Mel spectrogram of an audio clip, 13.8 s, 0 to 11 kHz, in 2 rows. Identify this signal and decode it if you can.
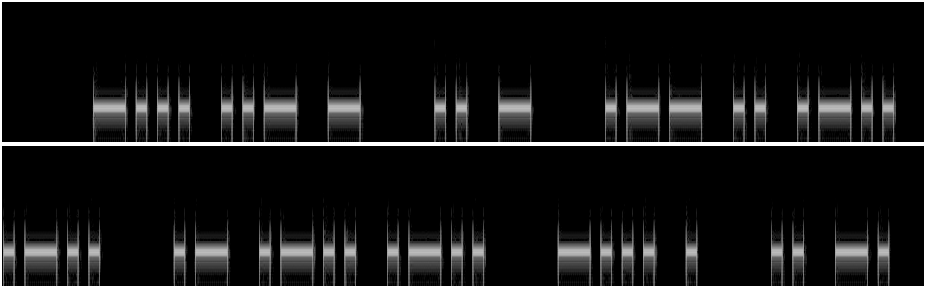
Morse code, heard as a keyed tone, about 15 wpm, 700 Hz. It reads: BUT IT WILL ALL BE IN
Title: Sentences from Top 1400 Words 15wpm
